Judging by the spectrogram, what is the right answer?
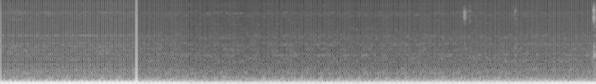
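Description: A car engine idles steadily with a deep, constant low rumble, close and loud, broken once by a brief sharp click early on.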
